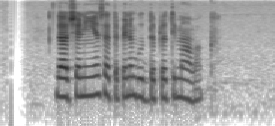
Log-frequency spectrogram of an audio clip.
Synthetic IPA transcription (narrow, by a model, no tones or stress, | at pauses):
d̪arʃəniːjəsæt̪əpenəbud̪ʱːəpɾət̪imaːʋak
